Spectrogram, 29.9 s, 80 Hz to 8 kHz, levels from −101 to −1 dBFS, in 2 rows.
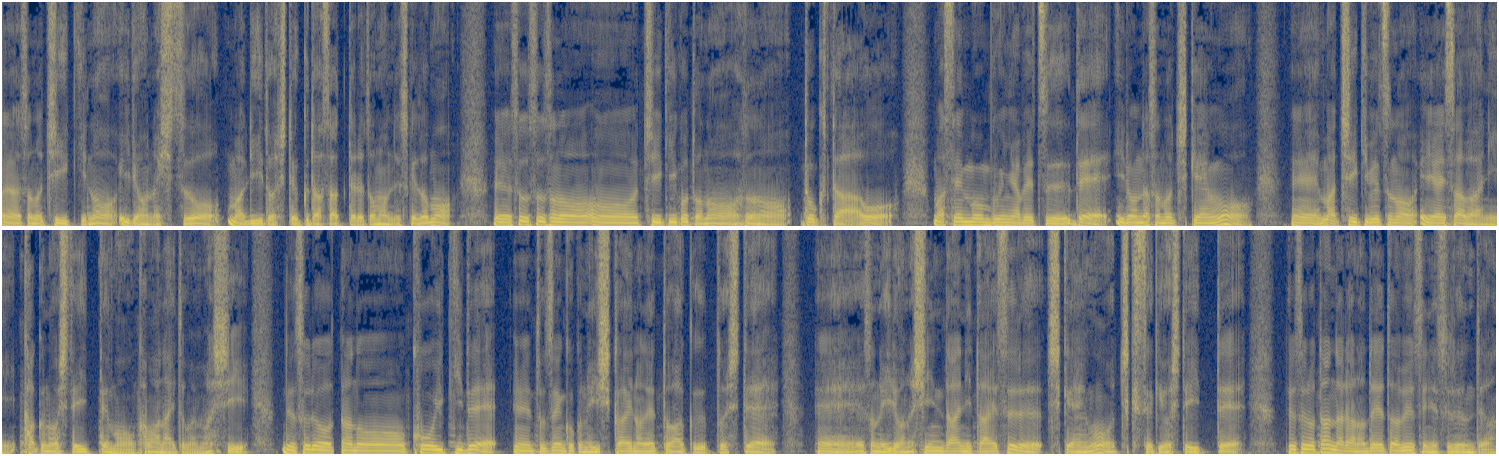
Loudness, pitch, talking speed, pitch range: -18 LUFS, 100 Hz, 340 characters per minute, 90-115 Hz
